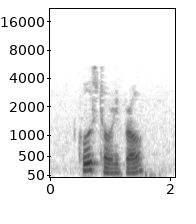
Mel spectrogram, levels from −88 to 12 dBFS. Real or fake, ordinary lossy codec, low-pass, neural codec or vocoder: real; MP3, 24 kbps; 5.4 kHz; none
